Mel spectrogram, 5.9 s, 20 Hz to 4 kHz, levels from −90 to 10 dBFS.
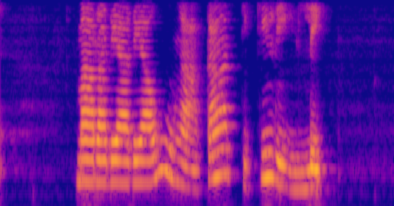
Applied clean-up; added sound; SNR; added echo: none; none; none; reverberation time 0.3 s.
